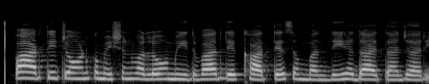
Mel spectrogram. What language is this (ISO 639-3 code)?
pan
